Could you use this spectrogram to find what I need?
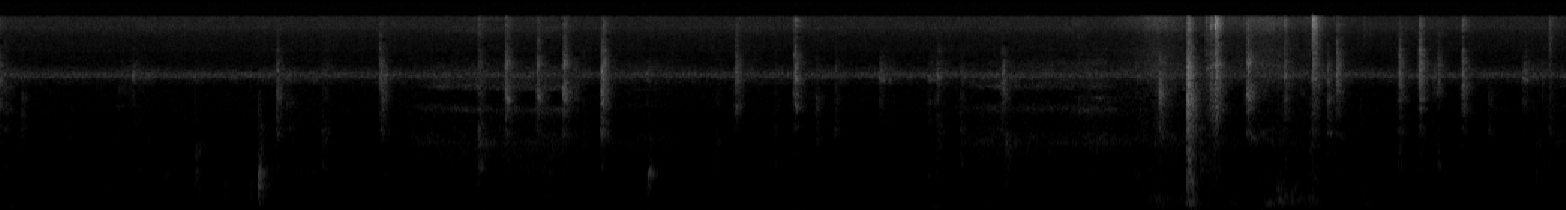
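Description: Short game menu clicks and blips come from a television speaker.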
